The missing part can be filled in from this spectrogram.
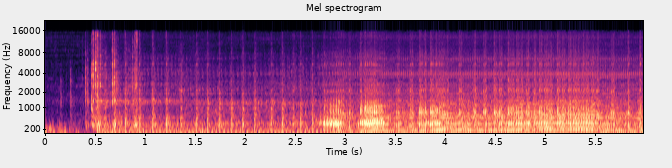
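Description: Engine catches after a brief crank and settles into a steady, slightly uneven two-stroke idle with a light rev; runs fine.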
